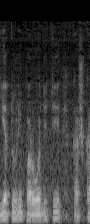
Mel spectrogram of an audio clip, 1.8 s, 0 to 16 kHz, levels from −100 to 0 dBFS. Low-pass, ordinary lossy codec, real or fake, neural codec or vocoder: 14.4 kHz; MP3, 48 kbps; fake; vocoder, 44.1 kHz, 128 mel bands every 256 samples, BigVGAN v2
